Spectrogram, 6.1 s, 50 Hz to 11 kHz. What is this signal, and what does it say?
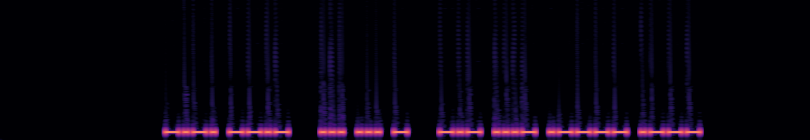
Morse code, heard as a keyed tone, about 36 wpm, 700 Hz. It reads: CQ SST KV1J
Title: K1USN SST QSO Practice - 35wpm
